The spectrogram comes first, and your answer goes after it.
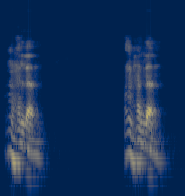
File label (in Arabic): "أهلاً", Arabic; welcome; introductory greetings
